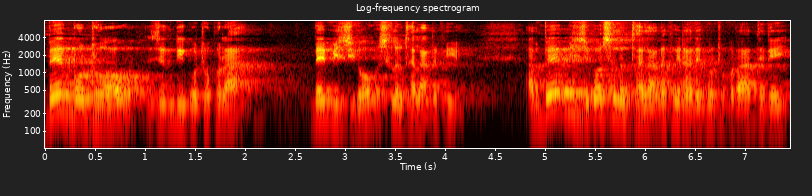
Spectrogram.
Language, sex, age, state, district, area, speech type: Bodo, male, 45-60, Assam, Baksa, urban, spontaneous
